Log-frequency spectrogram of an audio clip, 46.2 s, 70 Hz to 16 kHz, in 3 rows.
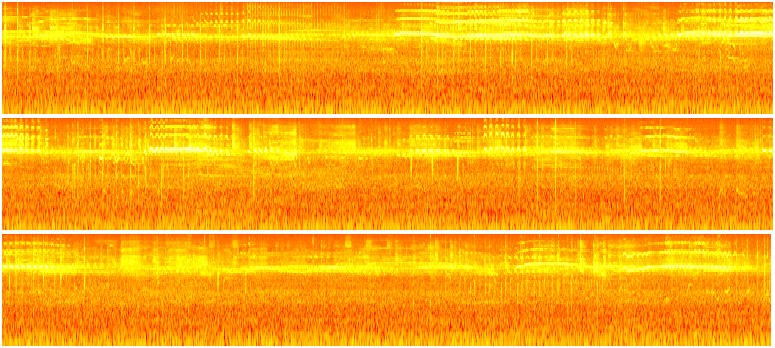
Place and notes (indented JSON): {
  "title": "United States Minor Outlying Islands - Laysan albatross soundscape ...",
  "date": "2012-03-13 04:06:00",
  "description": "Laysan albatross soundscape ... Sand Island ... Midway Atoll ... laysan albatross calls and bill clapperings ... Bonin petrel calls ... open lavaliers ... background noise ... warm with a slight breeze ...",
  "latitude": "28.22",
  "longitude": "-177.38",
  "altitude": "9",
  "timezone": "Pacific/Midway"
}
